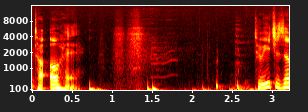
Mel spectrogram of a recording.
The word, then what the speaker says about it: Tahoe: I call it Ta'ohe. You can call it Tahoe, but if you want to sound like you know what you're doing, Ta'ohe.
